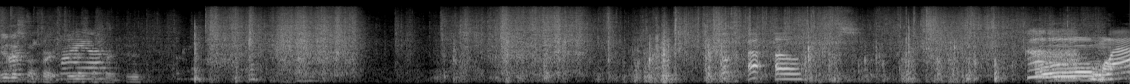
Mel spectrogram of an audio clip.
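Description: Wrapping paper rustles and tears as a present is unwrapped.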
